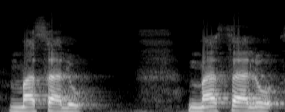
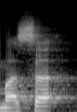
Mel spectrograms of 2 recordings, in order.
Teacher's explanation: سا کے لیے نوک لسان جو ہے وہ دونوں دانتوں اوپر والے اور نیچے والے، ان سے مراد ہے دو، تو ان کے درمیان نظر آنی چاہیے سا۔ اگر اندر رہے گی تو وہ سین بن جائے گی، مسا یہ نہیں ہونا چاہیے۔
